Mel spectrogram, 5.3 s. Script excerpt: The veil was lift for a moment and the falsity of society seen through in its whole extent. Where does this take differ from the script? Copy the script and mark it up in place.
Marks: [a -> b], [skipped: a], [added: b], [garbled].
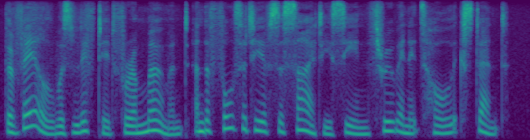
The veil was [lift -> lifted] for a moment and the falsity of society seen through in its whole extent.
